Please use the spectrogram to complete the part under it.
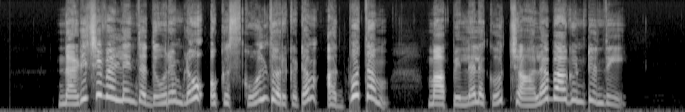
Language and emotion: Telugu, surprised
